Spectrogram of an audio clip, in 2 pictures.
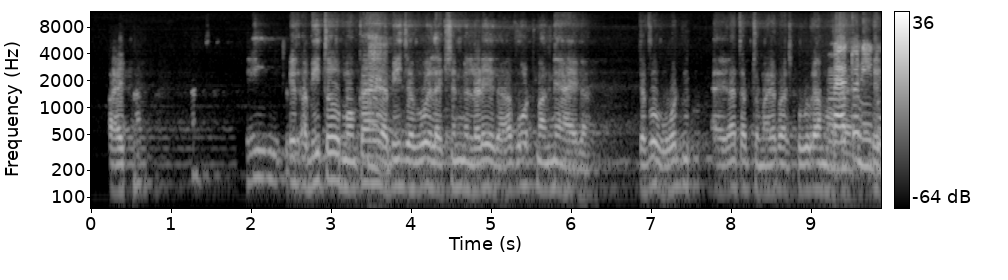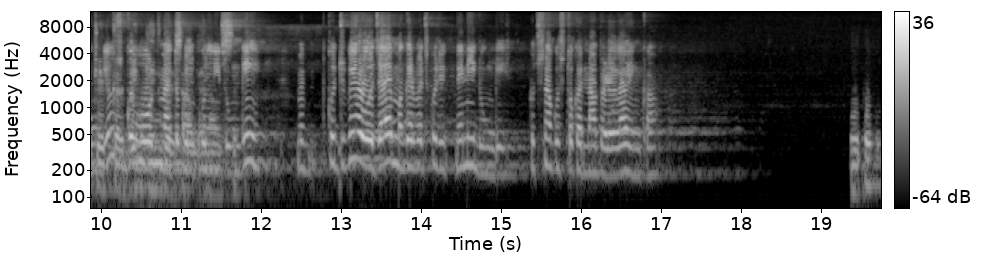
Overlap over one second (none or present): present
